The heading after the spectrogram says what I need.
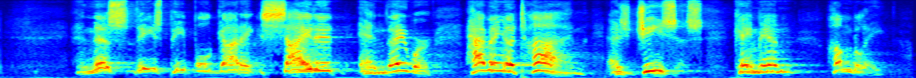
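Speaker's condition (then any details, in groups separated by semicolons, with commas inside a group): Hoarseness after vocal cord surgery; hard to hear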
